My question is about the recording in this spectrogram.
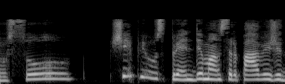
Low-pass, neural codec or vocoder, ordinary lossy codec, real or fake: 9.9 kHz; codec, 16 kHz in and 24 kHz out, 0.9 kbps, LongCat-Audio-Codec, four codebook decoder; MP3, 32 kbps; fake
